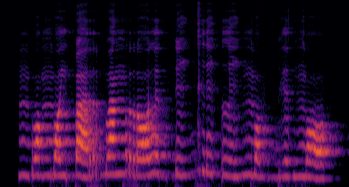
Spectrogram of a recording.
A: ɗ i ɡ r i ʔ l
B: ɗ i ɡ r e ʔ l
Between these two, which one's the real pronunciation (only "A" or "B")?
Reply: A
